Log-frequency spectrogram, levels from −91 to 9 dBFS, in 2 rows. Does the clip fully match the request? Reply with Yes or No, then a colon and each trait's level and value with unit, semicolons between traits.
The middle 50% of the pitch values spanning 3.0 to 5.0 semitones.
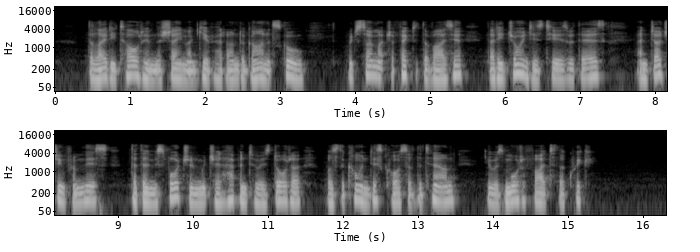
Yes: average, 3.5 semitones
